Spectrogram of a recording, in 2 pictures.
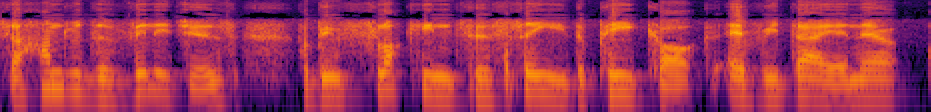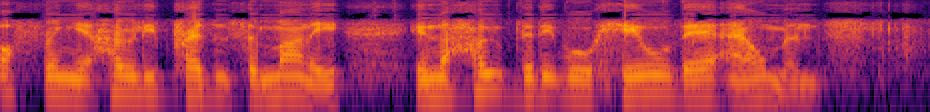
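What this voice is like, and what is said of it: Thick English accent. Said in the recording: “The English accent is thick ... my English accent”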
